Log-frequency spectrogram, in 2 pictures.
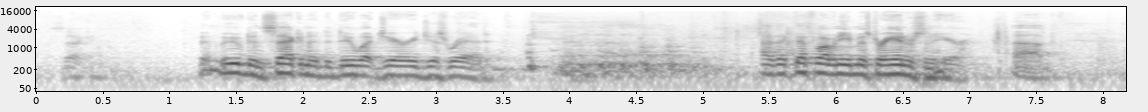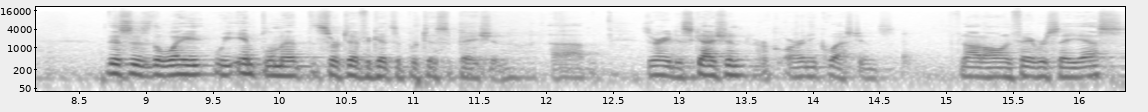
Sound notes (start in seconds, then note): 3.7 laughter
